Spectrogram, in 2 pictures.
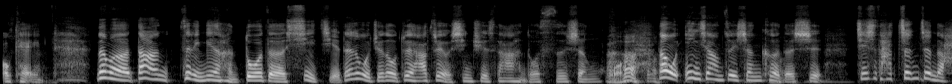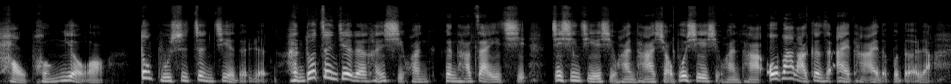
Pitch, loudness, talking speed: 180 Hz, -22 LUFS, 315 characters per minute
